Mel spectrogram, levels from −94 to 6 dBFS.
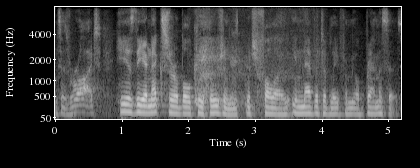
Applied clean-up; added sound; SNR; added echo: none; Cough; 12 dB; none.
